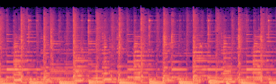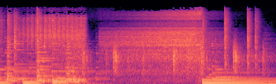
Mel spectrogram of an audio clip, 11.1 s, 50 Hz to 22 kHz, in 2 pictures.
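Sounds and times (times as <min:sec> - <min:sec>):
background music: 0:00.0 - 0:08.5, 0:09.5 - 0:11.0
hiss: 0:07.5 - 0:09.6.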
